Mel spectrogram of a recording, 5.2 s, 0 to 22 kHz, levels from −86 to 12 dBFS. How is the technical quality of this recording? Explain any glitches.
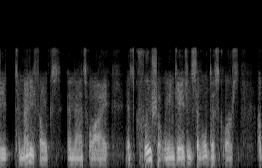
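The technical quality is poor. Throughout, the speech sounds hoarse, noisy and edging on robotic, with nothing above 7.7 kHz and only a hissy, noise-like fill above 4 kHz. This is heavy Speex codec damage at a very low setting, which fits a bitrate near 6 kbps. Too few bits remain to model the excitation, so the voice's fine structure is replaced with rough approximation.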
